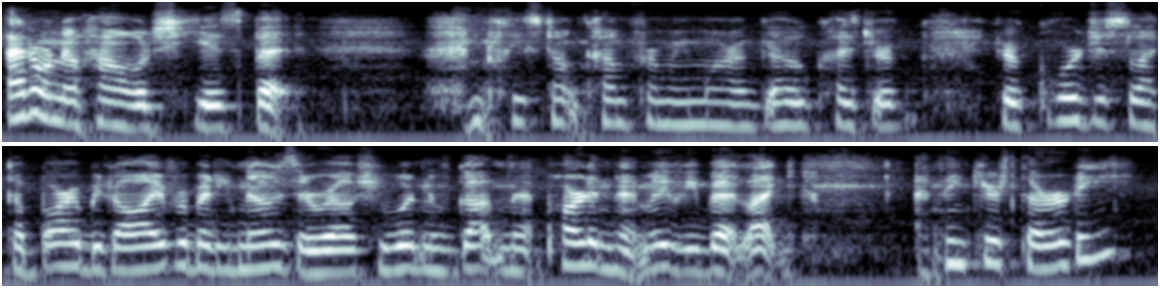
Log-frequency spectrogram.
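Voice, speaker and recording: A woman with a mid-range voice and fairly even intonation runs her own video channel, where she offers casual, opinionated commentary on books. She talks emphatically and conversationally, wandering off on tangents and tossing in "right?" and "okay?", while a slight speech impediment makes her slow down on hard sh sounds. The audio is dull, with a little background noise.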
